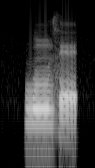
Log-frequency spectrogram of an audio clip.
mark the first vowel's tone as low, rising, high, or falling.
high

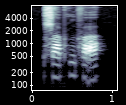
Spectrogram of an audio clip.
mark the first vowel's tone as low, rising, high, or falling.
rising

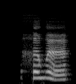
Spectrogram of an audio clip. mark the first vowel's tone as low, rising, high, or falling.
high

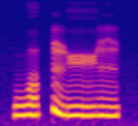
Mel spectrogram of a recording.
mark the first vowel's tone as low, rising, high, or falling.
rising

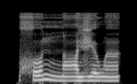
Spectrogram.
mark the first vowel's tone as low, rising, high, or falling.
rising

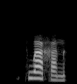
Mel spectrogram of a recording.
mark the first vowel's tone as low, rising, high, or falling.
falling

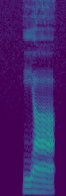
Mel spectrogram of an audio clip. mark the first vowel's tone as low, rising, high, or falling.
low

